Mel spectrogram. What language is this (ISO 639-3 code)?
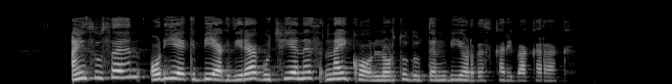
eus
